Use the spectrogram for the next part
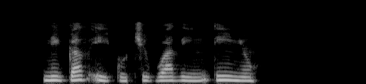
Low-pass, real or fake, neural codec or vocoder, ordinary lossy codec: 7.2 kHz; real; none; Opus, 24 kbps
